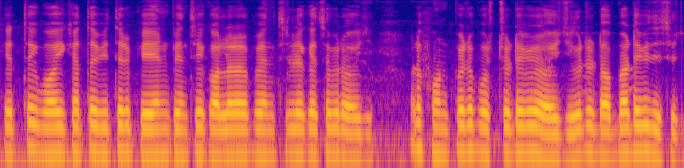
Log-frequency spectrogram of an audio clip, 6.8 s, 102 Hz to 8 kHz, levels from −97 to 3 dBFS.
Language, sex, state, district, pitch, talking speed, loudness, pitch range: Odia, female, Odisha, Khordha, 145 Hz, 210 wpm, -16 LUFS, 140-150 Hz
